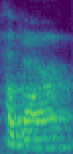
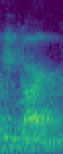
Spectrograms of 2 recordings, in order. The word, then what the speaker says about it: Hagar: to use their slave Hagar or Hagar it's pronounced different depending on what circles you're in they decide to use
